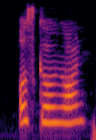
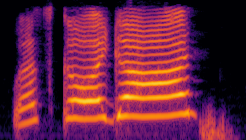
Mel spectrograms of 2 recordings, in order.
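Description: First: Said in the usual way. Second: Higher, louder, slow rising what's going on; scared drawn-out question. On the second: Real, not acted. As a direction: stretch it out in fear.

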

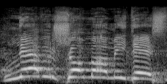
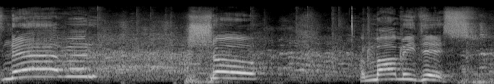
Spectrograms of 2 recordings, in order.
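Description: First: High, slowed mock-dad warning; urgent warning. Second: "Never", "show", "mommy this" split by long pauses; word-by-word warning. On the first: Dad warns the kids after the video, shocked. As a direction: warn in shock, in one run. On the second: Retold or imitated. Dad repeats his warning to the kids, slow and emphatic.

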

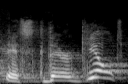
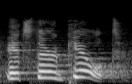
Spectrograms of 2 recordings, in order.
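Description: First: Slow, leaning hard on "guilt"; stress on guilt. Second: Slow, higher, punching "their"; stress on THEIR. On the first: Preacher pressing the lesson home, slow stress on "guilt". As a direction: drag out "guilt" to land it on the class. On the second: Preacher repeats the point, slow stress on "their". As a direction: hit "their" hard and slow. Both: Shown as a demonstration.

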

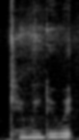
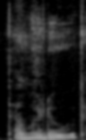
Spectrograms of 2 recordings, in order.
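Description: First: Hushed whisper. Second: Said in the usual way. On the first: Real, not acted. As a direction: murmur to yourself. Whispered attempt.

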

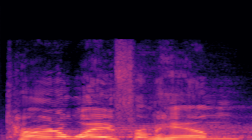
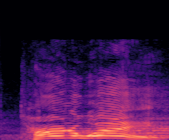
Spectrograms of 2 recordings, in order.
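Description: First: Said in the usual way. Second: "away" flung up high and then dropped, louder; stress on away. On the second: Shown as a demonstration. Preacher urging the crowd to shun the devil, "away" high and forceful. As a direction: hit "away" high and hard then let it fall.

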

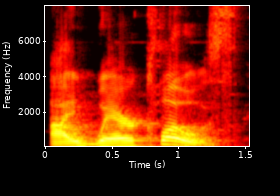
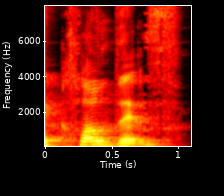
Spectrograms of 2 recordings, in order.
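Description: First: Slow, one-syllable clothes like close; correct clothes. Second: Clothes in two syllables, clo-thez; wrong clothes. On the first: Teacher modelling clothes rhymed with close. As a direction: say clothes as klohz. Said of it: "Say it the exact same way as close". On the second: Teacher showing the students' two-syllable clothes. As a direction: say clothes as clo-thiz with a sounded TH. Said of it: "Don't worry about it being two syllables". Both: Shown as a demonstration.

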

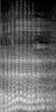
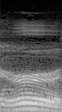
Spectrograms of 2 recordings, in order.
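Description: First: "r" as a trilled roll; South African rolled r. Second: "r" as a curled, untrilled "errr"; American r. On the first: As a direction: roll the "r" on the tongue. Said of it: "I'll pronounce it a". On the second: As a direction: hold the "r" American-style, no trill. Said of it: "they'll pronounce it". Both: Shown as a demonstration.

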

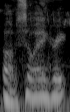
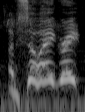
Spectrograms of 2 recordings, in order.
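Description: First: Said in the usual way. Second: Higher, whiny mock anger on "angry". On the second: Real, not acted. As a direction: complain in a pitched-up mock fury.

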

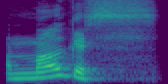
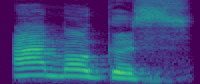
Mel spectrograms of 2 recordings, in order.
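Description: First: "Amogus" with reduced English end vowels; English pronunciation. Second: Slow "Amogus" with French-style vowels; French pronunciation. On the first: Streamer tries "Amogus" after asking for English, English pronunciation. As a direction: say "Amogus" the English way, like "uh-MOH-guss". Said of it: "And in English?". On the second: Streamer practises "Amogus" after the translator, French pronunciation. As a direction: draw out "Amogus" as if it were French. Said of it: "if you do French". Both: Shown as a demonstration.

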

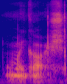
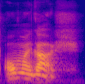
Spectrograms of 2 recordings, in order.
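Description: First: Breathy whispered oh my gosh; whispered gasp. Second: Higher, louder oh my gosh; surprised. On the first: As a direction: whisper it in awe. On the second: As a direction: burst out in amazement. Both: Real, not acted. Reacting to game scene.

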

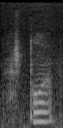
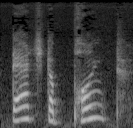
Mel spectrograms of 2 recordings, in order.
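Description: First: Said in the usual way. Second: Drawn-out, higher weird voice; playful odd voice, slow and lifted. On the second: Pretend. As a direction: stretch it out in a silly rising voice. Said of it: "weird voices just 'cause I want to".

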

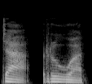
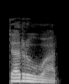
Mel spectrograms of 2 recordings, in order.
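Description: First: จะรวด split into จะ and รวด; short จะ, clear gap, then รวด; syllable by syllable. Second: Said in the usual way. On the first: Shown as a demonstration. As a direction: sound out จะรวด in two beats. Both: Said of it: "อ่านว่า".

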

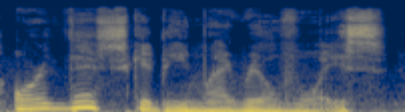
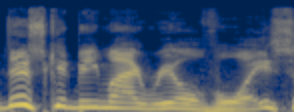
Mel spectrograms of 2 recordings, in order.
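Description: First: Much lower, slow, different timbre; deep gag voice to show it might be his real one; deep put-on voice. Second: Said in the usual way. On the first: Shown as a demonstration. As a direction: drop into a deep alternate persona. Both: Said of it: "don't say that's my real voice".

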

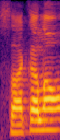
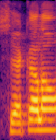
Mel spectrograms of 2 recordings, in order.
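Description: First: సకలం begun with a dental "s". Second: శకలం begun with a palatal "sh". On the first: Teacher gives the original word, సకలం with a dental "s". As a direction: start సకలం with the tongue near the upper teeth. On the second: Teacher gives the substituted word, శకలం with a palatal "sh". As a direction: start శకలం with the tongue middle raised, "sh". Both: Shown as a demonstration. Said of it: "సా బదులు శ వాడితే".

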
